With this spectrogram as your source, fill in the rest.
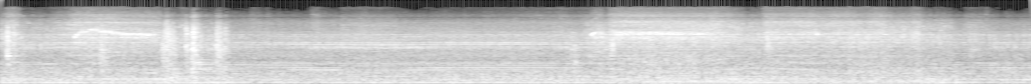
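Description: Hydraulics whine and squeal as an excavator arm moves.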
